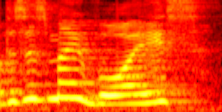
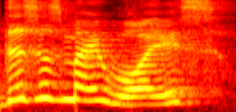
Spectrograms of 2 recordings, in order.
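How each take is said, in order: First: The voice sounds duller with more background noise. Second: The voice sounds crisp with less background noise. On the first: "without the mic" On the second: "with the mic. far more crisp"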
